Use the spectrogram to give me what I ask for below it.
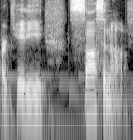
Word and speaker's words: Arcady Sosinov: Arcady Sosinov.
